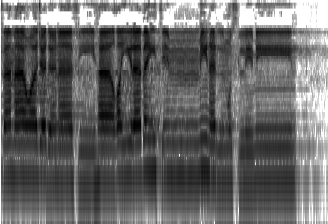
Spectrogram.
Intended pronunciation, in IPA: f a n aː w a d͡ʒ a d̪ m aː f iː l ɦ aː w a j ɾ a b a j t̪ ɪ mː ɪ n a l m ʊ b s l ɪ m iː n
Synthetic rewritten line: f a m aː w a d͡ʒ a d̪ n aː f iː ɦ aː ɣ a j ɾ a b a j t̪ ɪ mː ɪ n a l m ʊ s l ɪ m iː n

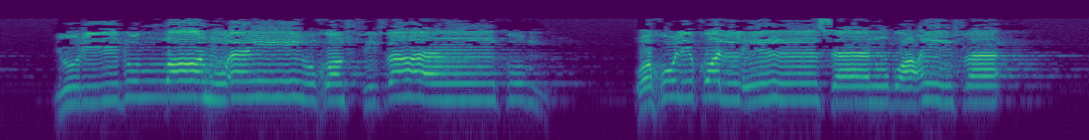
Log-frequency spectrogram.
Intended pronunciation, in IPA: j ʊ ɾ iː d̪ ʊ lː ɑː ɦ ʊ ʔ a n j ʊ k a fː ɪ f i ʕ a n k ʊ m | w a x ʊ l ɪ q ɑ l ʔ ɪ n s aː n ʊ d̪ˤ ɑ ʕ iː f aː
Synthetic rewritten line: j ʊ ɾ iː d̪ ʊ lː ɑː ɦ ʊ ʔ a n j ʊ x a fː ɪ f a ʕ a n k ʊ m | w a x ʊ l ɪ q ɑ l ʔ ɪ n s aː n ʊ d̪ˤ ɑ ʕ iː f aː

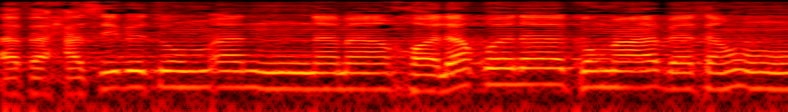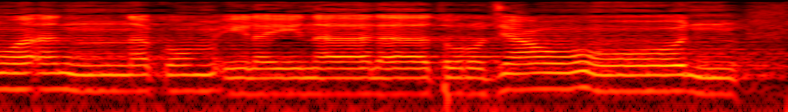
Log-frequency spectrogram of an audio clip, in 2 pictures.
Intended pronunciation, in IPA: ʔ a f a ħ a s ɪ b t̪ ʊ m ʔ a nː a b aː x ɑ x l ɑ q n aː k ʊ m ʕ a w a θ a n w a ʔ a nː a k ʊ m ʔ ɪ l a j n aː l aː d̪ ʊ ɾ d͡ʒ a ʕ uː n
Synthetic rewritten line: ʔ a f a ħ a s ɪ b t̪ ʊ m ʔ a nː a m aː x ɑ l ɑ q n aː k ʊ m ʕ a b a θ a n w a ʔ a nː a k ʊ m ʔ ɪ l a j n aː l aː t̪ ʊ ɾ d͡ʒ a ʕ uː n

